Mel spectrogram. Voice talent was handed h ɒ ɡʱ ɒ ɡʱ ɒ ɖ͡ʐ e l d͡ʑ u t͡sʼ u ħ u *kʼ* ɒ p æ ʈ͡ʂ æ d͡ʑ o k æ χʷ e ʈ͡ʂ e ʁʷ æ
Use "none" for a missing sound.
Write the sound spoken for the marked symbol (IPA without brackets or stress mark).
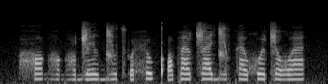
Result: kʼ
